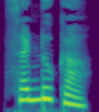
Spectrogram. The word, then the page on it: ಷಡ್ಡಕ: ṣaḍḍaka; Kannada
